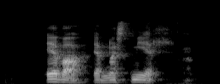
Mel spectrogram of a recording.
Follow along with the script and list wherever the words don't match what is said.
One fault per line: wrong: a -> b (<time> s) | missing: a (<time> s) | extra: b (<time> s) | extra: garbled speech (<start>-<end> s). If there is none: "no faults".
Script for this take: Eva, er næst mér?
no faults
